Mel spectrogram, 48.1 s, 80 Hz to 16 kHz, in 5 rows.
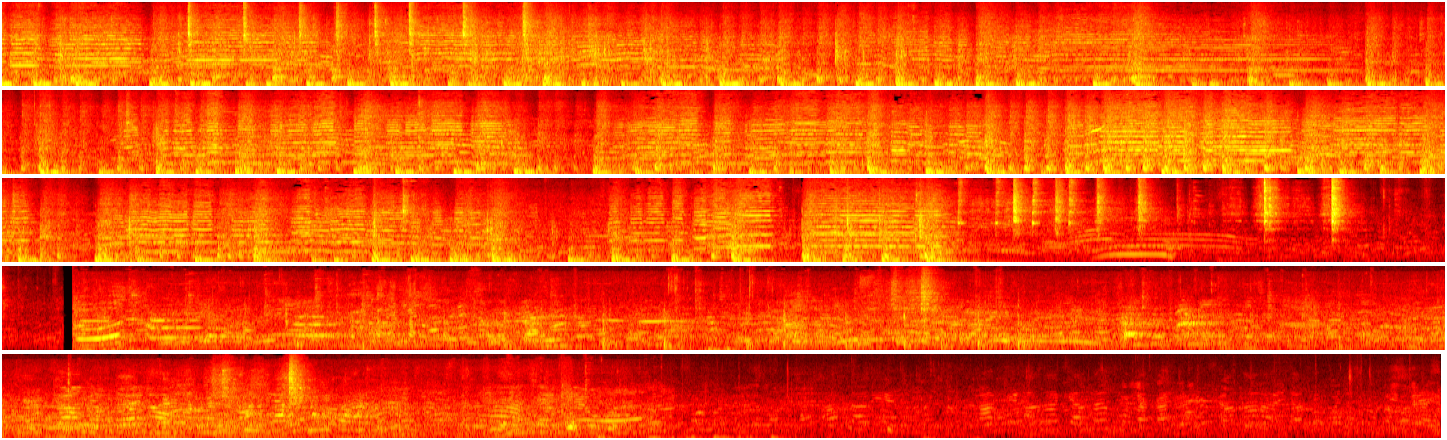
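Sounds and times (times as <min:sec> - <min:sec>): brass playing melody: 0:00.0 - 0:26.1
bass drum beat: 0:00.0 - 0:26.6.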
